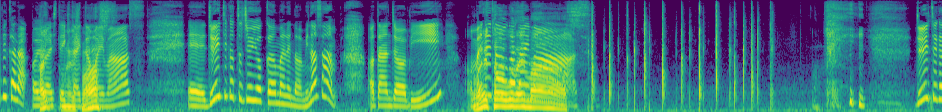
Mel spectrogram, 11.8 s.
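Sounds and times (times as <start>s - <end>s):
speech: 0.2s - 7.5s, 10.3s - 11.7s
sparse light handclapping: 7.3s - 9.8s.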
